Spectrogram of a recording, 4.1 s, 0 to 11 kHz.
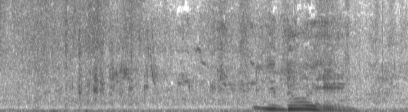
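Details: Puppy Luke at a dog park for the first time in September 2022, meeting another dog and learning to catch a frisbee. A short, high, wavering whine rises and then slides down over about a second near the end, over low outdoor rumble.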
